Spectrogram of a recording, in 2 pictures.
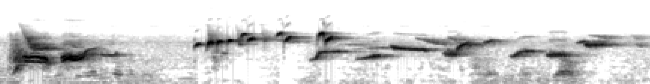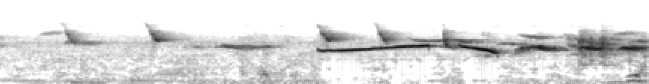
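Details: A magpie-robin that had been silent sings after being lured with recorded song. Clear whistled phrases and sharp downward-slurred notes come in spaced bursts, and a long, smooth, rising whistle is heard near the end.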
